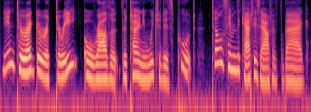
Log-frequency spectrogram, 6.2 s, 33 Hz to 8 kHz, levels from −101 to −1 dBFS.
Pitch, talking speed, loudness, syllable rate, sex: 205 Hz, 195 wpm, -19 LUFS, 4.9 syllables/s, female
